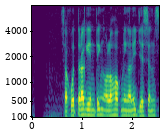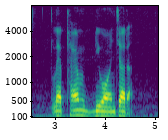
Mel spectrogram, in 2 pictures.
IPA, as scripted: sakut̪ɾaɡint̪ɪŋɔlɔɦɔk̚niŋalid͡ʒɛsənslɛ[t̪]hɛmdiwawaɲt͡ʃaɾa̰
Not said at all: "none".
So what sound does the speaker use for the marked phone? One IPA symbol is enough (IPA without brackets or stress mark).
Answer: t̪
